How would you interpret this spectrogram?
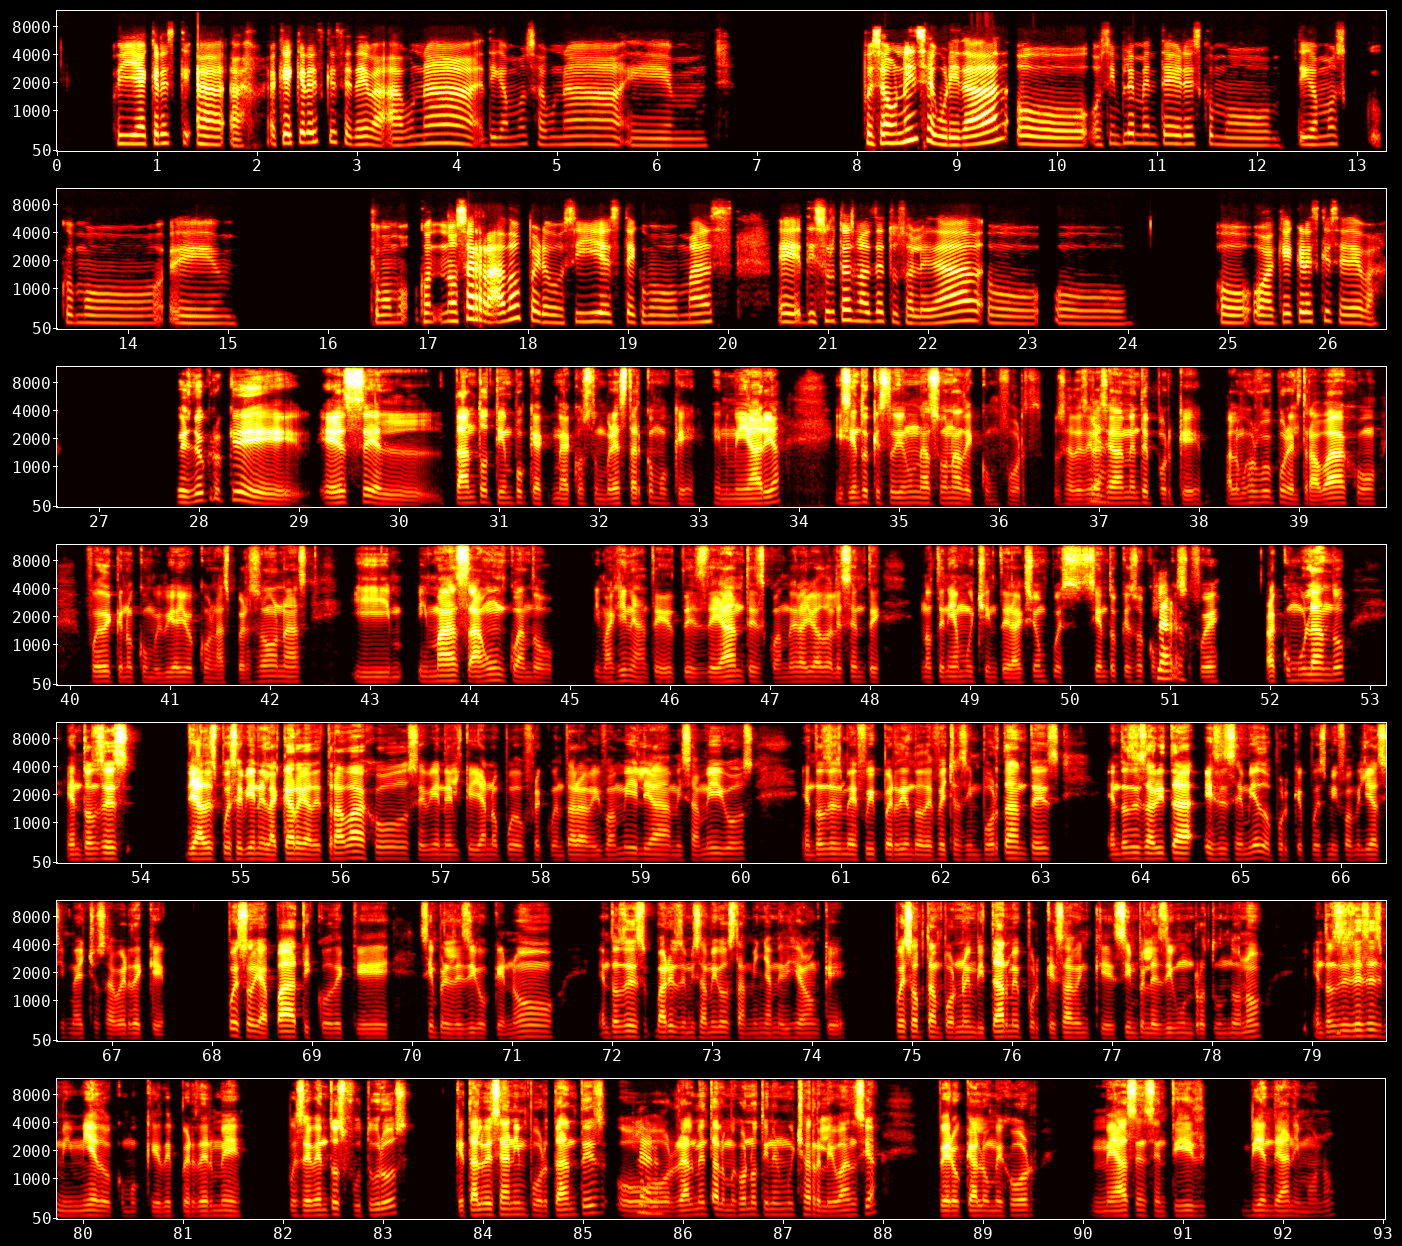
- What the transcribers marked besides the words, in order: other background noise
- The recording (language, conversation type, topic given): Spanish, advice, ¿Cómo puedo dejar de tener miedo a perderme eventos sociales?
